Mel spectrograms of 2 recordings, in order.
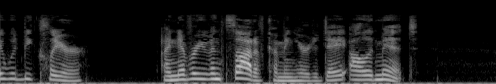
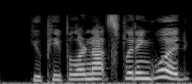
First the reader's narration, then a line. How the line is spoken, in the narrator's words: cried Elnora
